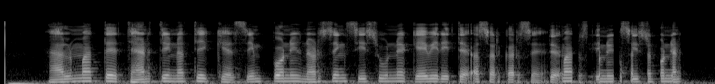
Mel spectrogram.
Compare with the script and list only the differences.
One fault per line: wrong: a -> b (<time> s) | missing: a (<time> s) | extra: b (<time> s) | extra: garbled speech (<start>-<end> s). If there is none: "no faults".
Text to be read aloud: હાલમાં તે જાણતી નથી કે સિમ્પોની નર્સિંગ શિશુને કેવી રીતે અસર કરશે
extra: garbled speech (5.5-6.8 s)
